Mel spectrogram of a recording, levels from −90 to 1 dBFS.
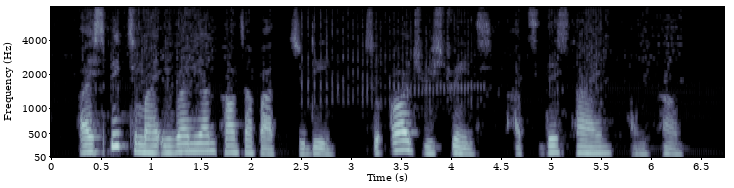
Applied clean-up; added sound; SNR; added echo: classical method spectral subtraction.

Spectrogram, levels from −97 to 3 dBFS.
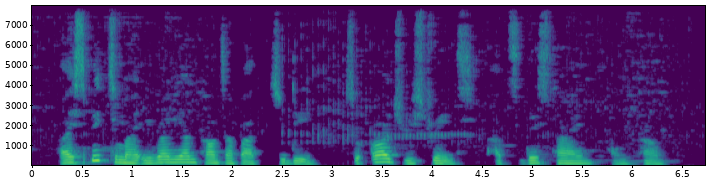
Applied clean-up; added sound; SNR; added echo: classical method Wiener filter.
